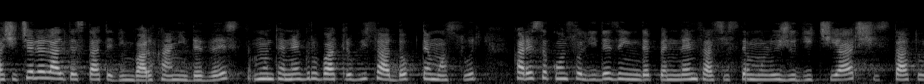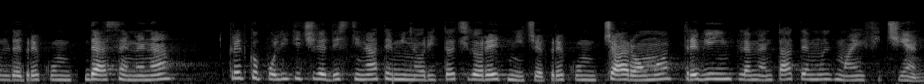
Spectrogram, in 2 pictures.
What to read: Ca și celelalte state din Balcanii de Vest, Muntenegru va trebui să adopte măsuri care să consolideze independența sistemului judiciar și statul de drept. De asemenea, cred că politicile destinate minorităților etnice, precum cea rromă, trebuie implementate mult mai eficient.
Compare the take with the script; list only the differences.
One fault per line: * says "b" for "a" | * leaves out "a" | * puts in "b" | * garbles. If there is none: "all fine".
* says "precum" for "drept"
